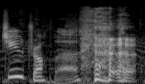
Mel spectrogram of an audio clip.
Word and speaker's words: Dewdropper: Right, you've got to pronounce it like a good English person. Dropper. There you go. Do you dropper? Because otherwise it just sounds like you're going around like dropping Jews.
